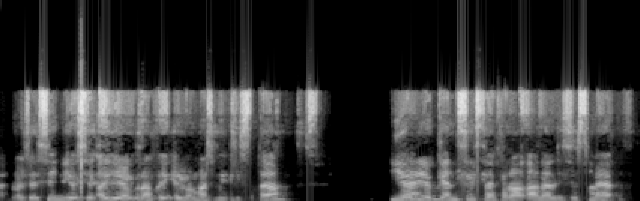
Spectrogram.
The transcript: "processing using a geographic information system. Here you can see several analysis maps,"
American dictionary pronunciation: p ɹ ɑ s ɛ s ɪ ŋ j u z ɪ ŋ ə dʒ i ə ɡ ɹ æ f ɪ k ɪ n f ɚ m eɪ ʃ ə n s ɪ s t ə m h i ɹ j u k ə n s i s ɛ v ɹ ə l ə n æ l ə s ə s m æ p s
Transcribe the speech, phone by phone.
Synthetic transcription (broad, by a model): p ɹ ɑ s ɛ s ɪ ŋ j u s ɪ ə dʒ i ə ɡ ɹ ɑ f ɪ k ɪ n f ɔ m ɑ s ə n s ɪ s t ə m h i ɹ j u k ə n s i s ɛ f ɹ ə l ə n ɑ l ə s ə s m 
